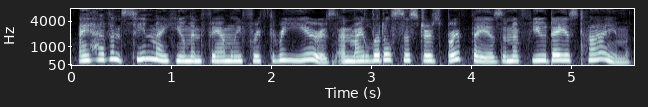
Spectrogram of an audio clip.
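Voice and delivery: excited squeal about the party; squealing excitedly. A narrator's reading. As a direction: gush it out, barely containing joy. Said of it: "I squealed excitedly".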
